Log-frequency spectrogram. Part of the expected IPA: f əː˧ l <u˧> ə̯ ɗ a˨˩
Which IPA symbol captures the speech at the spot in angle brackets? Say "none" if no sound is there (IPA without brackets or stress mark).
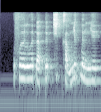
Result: u˧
